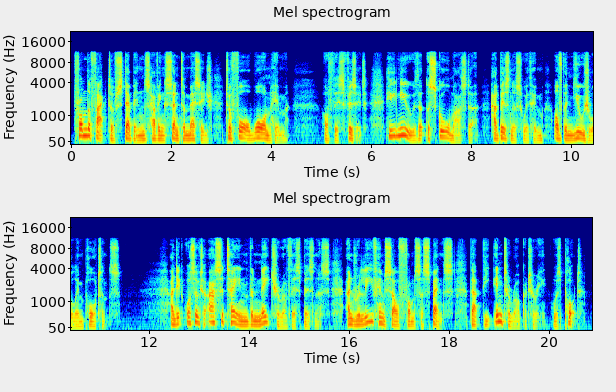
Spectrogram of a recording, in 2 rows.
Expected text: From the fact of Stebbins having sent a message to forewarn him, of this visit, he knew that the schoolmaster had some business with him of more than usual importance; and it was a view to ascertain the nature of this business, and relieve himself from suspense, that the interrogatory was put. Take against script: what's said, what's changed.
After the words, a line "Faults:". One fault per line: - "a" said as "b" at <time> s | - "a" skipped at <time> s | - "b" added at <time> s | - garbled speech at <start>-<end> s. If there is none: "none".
From the fact of Stebbins having sent a message to forewarn him, of this visit, he knew that the schoolmaster had business with him of than usual importance; and it was a to ascertain the nature of this business, and relieve himself from suspense, that the interrogatory was put.
Faults:
- "some" skipped at 8.6 s
- "more" skipped at 9.8 s
- "view" skipped at 13.0 s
